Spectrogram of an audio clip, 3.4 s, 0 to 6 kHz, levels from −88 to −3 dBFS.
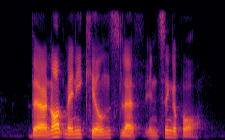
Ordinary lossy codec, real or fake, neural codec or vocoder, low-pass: none; real; none; 5.4 kHz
